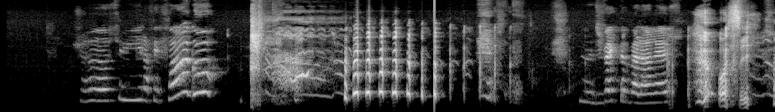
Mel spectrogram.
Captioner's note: laughs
